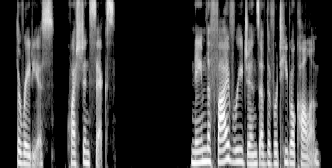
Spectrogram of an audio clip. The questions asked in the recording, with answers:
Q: Name the 5 regions of the vertebral column.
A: Cervical, thoracic, lumbar, sacrum, and coccyx.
